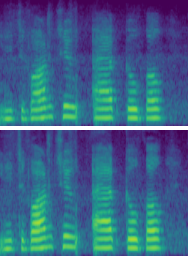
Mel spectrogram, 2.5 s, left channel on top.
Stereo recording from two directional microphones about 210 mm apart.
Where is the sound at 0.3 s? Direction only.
55° right (ahead or behind).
